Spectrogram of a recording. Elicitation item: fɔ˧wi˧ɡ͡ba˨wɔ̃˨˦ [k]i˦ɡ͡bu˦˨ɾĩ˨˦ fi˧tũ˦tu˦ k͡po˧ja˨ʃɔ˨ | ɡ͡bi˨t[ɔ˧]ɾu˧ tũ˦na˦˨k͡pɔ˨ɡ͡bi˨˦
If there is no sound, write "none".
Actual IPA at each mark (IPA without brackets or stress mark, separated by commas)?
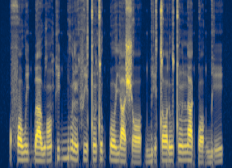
k, ɔ˧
